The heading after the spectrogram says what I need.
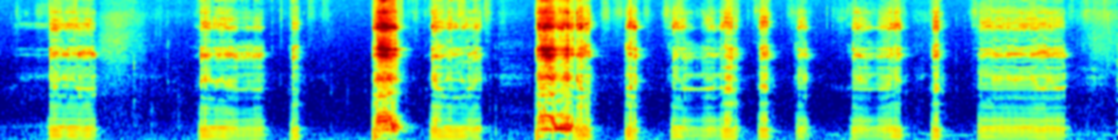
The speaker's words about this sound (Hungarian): A másik oldalról süldő hangokat lehet vele.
